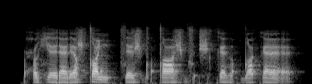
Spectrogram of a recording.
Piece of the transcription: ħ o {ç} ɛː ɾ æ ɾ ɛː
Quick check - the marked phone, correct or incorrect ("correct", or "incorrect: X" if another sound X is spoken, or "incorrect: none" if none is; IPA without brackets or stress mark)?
correct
